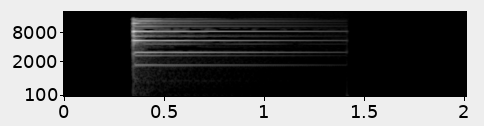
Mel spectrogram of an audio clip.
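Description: A single bright ding, a chime-like tone struck about a third of a second in that rings out and fades away within about a second: the sound effect of an animated logo reveal.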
